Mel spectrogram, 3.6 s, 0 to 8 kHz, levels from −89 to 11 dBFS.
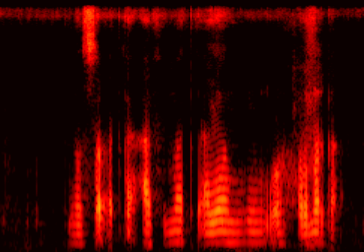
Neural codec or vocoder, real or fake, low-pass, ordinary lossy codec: codec, 44.1 kHz, 2.6 kbps, SNAC; fake; 7.2 kHz; none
